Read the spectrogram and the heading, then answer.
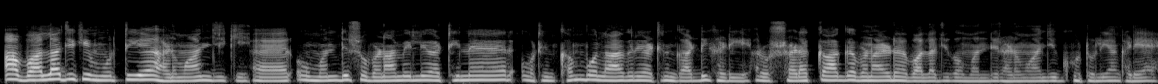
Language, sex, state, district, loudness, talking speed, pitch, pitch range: Marwari, female, Rajasthan, Churu, -19 LUFS, 210 wpm, 180 Hz, 165-195 Hz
